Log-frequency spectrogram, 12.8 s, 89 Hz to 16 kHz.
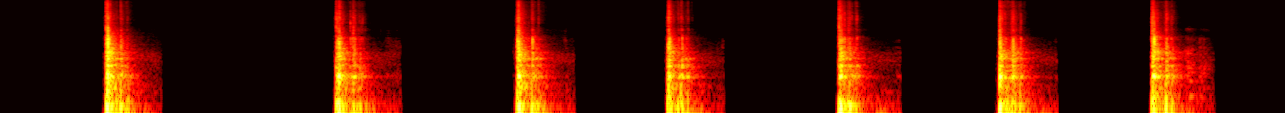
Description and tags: dropping a longboard on a carpet floor
MUS152, carpet, dropping, floor, longboard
